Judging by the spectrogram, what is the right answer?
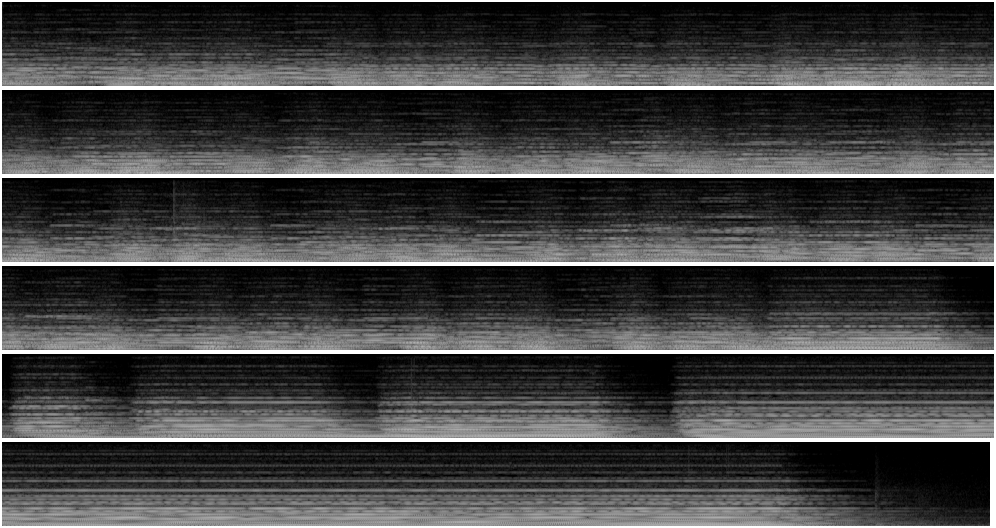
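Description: Church pipe organ playing a full, many-voiced passage over a deep pedal bass. It closes on a long, loud held chord that is released near the end, and the echo of the church dies away.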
